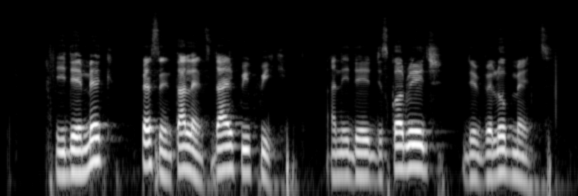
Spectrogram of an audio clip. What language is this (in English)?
Nigerian Pidgin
